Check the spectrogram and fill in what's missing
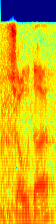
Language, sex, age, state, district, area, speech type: Maithili, male, 45-60, Bihar, Saharsa, urban, spontaneous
